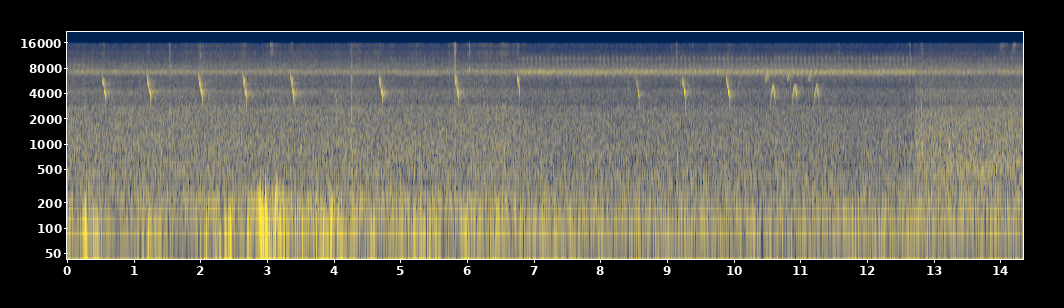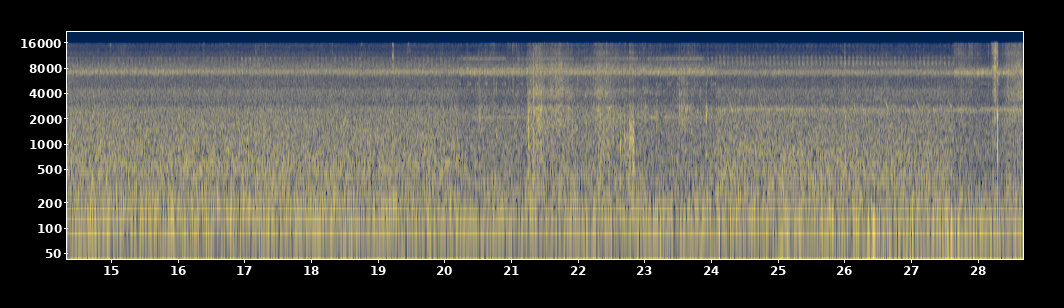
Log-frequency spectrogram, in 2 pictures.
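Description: Steady hiss of rain with a high, steady insect drone. A bird repeats short falling chirps about once a second through the first twelve seconds, among a few low thumps.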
